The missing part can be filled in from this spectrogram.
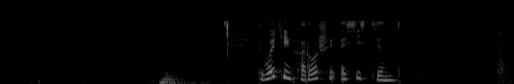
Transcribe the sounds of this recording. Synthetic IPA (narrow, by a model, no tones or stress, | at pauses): t̪ɨo̞t͡ɕɪnʲxɐɾo̞ʂɨjʔɐsʲɪsʲtʲent̪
